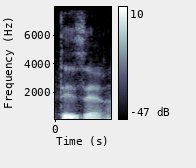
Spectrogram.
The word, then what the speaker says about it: Tezer: Tezer, hein, ça s'écrit. Tezer. Je le dis parce que voilà. Quand on prononce le nom, on ne distingue pas forcément. Tezer, T-E-Z-E-R, Özlü, O, tréma, Z, L, U, tréma.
